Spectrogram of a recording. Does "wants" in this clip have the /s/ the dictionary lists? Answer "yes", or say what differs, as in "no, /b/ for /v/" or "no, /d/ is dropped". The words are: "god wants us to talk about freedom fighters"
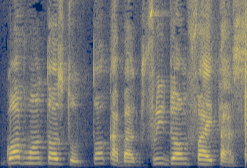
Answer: no, /s/ is dropped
